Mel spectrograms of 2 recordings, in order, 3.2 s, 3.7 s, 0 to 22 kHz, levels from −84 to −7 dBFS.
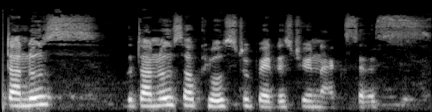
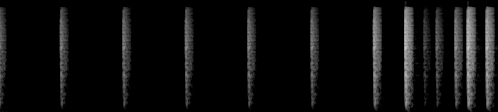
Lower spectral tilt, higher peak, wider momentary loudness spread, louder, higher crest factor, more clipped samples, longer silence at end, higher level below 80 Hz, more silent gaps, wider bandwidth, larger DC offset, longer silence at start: first, -3.5 dB/octave vs 4.5 dB/octave; about the same, -2 dBFS vs -2 dBFS; second, 15 LU vs 19 LU; first, -19 LUFS vs -24 LUFS; second, 18 dB vs 30 dB; neither; about the same, 0.05 s vs 0 s; first, -62 dBFS vs under -90 dBFS; second, none vs 0.28-0.46 s, 0.74-0.93 s, 1.21-1.40 s, 1.68-1.87 s, 2.15-2.34 s, 2.62-2.81 s; second, 13 kHz vs over 20 kHz; neither; about the same, 0 s vs 0 s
